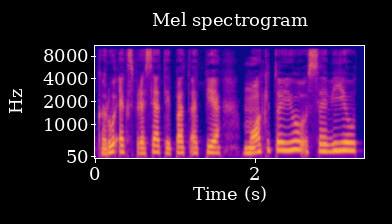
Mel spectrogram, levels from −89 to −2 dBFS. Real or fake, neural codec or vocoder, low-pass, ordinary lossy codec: real; none; 9.9 kHz; MP3, 64 kbps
